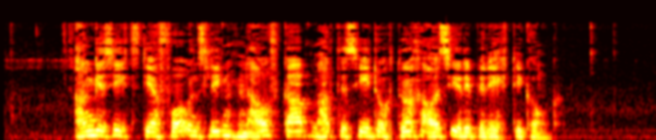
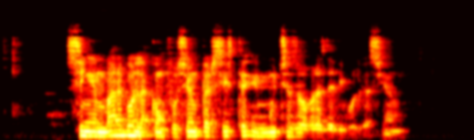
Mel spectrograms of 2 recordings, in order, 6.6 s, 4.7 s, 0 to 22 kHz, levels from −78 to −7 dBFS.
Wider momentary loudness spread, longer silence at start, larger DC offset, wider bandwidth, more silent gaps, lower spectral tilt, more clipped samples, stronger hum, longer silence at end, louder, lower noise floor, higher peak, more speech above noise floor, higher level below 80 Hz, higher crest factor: second, 7 LU vs 14 LU; about the same, 0.7 s vs 0.65 s; neither; first, 11.5 kHz vs 9.6 kHz; neither; about the same, -4.5 dB/octave vs -4 dB/octave; neither; neither; first, 1.05 s vs 0.75 s; about the same, -15 LUFS vs -16 LUFS; second, -55 dBFS vs -74 dBFS; about the same, 0 dBFS vs 0 dBFS; second, 40 dB vs 58 dB; first, -38 dBFS vs -52 dBFS; about the same, 16 dB vs 16 dB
